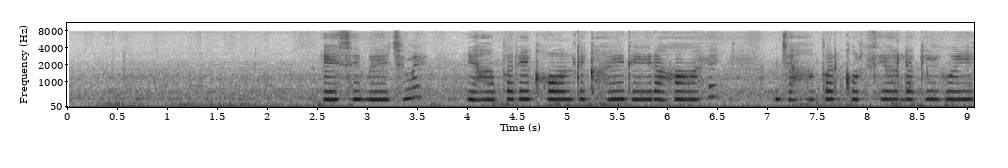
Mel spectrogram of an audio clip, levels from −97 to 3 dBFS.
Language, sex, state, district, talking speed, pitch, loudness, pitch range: Hindi, female, Rajasthan, Jaipur, 105 wpm, 315 Hz, -16 LUFS, 315-320 Hz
